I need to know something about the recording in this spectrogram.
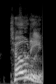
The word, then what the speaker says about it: Toady: Toady. Hey, Toady. It's like Tony, but not.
